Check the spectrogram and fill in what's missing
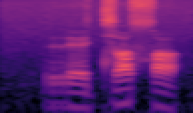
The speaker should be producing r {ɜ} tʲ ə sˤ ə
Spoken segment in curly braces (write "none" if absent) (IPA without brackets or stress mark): ɛ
